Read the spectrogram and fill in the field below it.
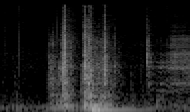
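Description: A door latch rattles and the unlocked door of a run-down dwelling is pushed open, with a short creak and a dull low thump; no one speaks.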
